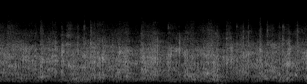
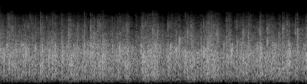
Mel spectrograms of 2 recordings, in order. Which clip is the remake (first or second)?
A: first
